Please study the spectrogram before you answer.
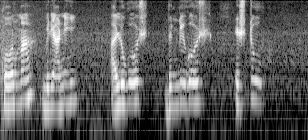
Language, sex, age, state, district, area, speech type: Urdu, female, 60+, Delhi, North East Delhi, urban, spontaneous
